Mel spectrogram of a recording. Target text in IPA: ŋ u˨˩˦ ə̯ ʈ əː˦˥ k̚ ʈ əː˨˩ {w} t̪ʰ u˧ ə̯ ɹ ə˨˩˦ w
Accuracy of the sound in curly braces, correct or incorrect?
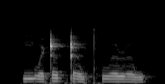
correct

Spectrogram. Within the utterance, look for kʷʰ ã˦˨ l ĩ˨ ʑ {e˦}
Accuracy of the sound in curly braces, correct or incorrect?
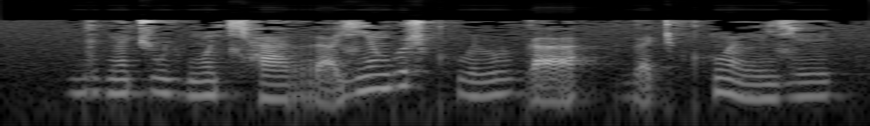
incorrect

